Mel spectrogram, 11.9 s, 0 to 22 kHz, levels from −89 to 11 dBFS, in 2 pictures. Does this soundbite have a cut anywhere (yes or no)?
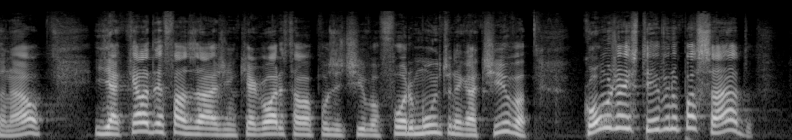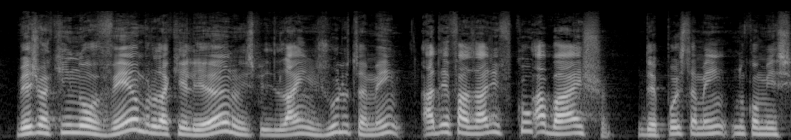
yes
